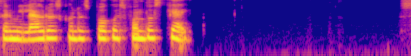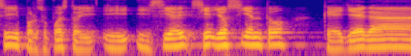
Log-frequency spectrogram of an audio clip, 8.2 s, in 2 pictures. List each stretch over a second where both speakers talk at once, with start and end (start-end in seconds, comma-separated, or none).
none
